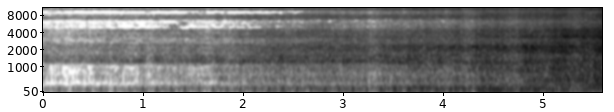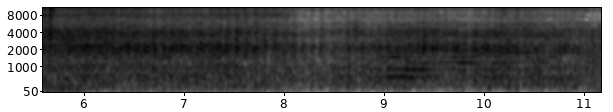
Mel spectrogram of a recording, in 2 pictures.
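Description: KA Bangunkarta passenger train approaching and then passing close by. The sound builds steadily over the first six seconds, then the coaches roll past with steady wheel-on-rail running noise. A sharp click comes just before it peaks.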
